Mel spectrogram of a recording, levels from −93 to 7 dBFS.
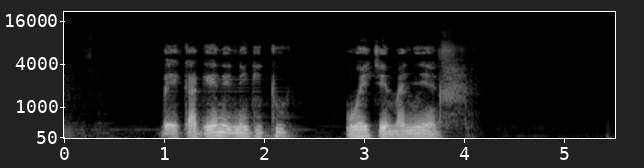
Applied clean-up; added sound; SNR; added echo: neural mask model DeepFilterNet 3.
